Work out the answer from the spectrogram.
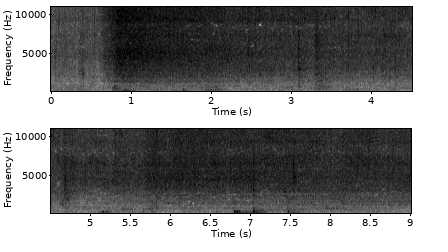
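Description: Chopped tomatoes tipped into hot oil and paste in a cooking pot set off a sudden loud sizzle about a second in, which slowly dies down. A few knocks follow as the pot is stirred.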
